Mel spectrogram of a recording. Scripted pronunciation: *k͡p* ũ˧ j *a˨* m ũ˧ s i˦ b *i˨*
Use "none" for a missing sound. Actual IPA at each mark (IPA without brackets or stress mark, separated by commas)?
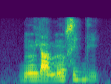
ɡ͡b, a˨, i˧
